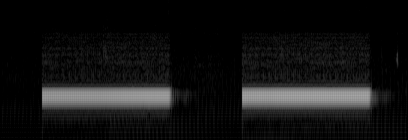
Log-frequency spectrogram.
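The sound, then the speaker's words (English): A steady, electronic telephone tone sounds in two long, even bursts separated by a short pause, heard through a mobile phone's receiver as a phone call is being made, with no voices. “So if you don't mind, I've just got a quick phone call to make, and I just thought now would be a good time to do it, because I just need to speak to somebody in management.”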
